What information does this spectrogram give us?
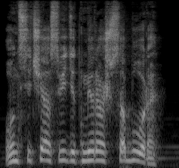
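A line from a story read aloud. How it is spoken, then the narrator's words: Spellbound whisper. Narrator (Russian): зачарованно прошептал Ромка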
